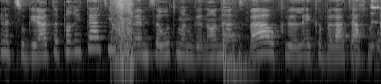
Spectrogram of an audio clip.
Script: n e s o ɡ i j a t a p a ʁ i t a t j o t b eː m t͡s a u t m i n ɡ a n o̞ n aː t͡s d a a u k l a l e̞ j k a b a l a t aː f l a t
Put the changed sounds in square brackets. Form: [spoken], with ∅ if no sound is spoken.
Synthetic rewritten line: n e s [u] ɡ i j a t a p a ʁ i t a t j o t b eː m t͡s a u t m [a] n ɡ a n o̞ n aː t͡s [b] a a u k l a l e̞ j k a b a l a t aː [χ] l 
